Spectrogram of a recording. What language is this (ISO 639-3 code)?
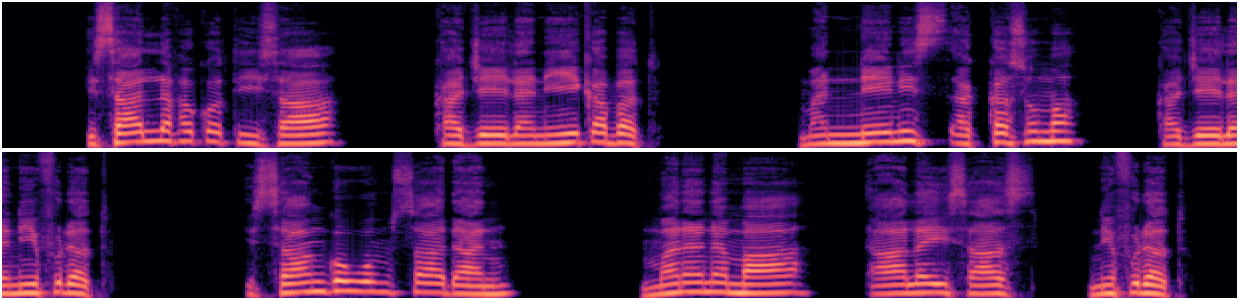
orm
